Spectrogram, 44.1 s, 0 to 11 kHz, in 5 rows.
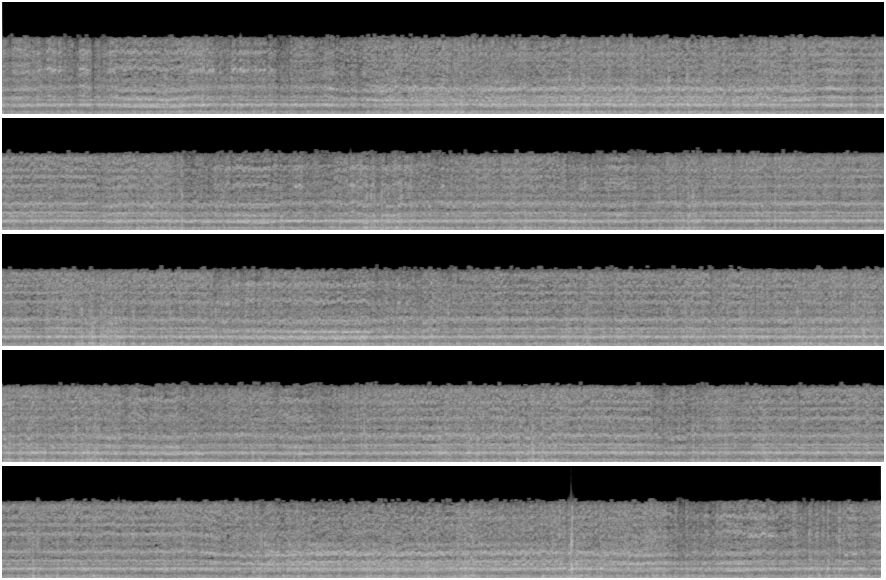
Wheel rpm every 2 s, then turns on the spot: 230, 220, 200, 200, 220, 220, 220, 230, 230, 230, 220, 230, 230, 230, 230, 230, 230, 230, 220, 190, 200, 220.
none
